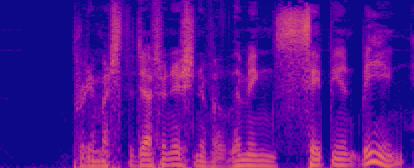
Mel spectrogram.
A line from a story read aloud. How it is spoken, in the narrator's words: Haddix muttered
